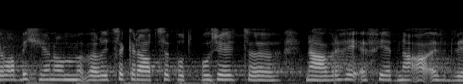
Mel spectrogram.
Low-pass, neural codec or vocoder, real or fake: 5.4 kHz; none; real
